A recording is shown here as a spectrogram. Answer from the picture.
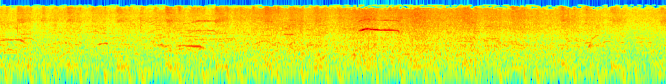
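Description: Surf washing and breaking on a beach, a steady rushing noise, with distant voices and a few short shouts from people in the water.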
